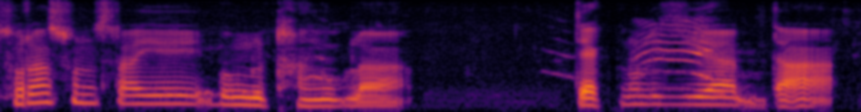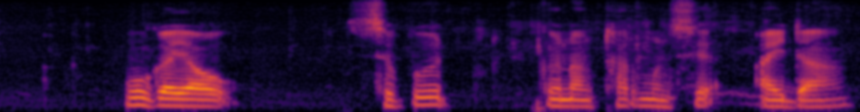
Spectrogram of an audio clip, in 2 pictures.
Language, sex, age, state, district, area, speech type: Bodo, male, 45-60, Assam, Udalguri, rural, spontaneous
